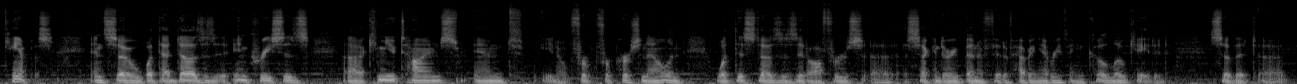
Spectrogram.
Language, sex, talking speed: English, male, 170 wpm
